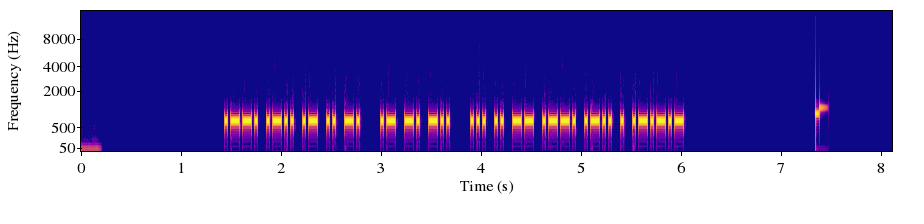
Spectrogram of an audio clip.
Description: Morse code, heard as a keyed tone, about 40 wpm, 700 Hz. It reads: PLAIN AND SIMPLE.
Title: Sentences from Top 1000 Words - Review Part 2 - 40wpm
